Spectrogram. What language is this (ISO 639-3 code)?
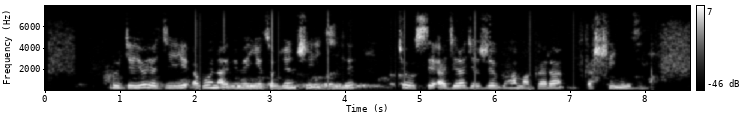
kin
